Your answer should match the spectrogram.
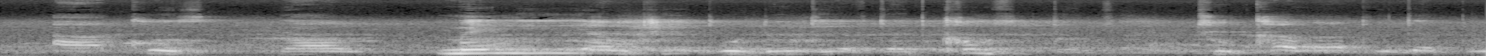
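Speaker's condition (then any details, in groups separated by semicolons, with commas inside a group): Cerebral palsy; affects speech and hands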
